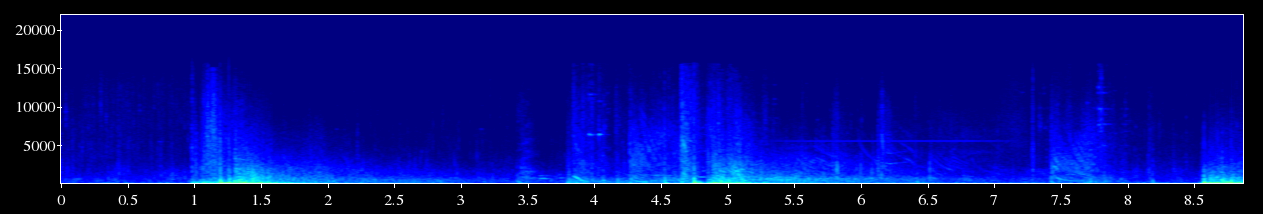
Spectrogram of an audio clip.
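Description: Explosions boom nearby with a deep rumble.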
